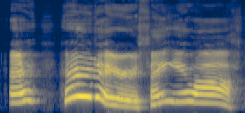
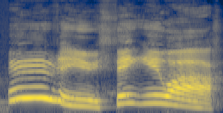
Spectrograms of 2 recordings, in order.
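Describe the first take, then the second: First: It is said as an Alan Partridge impression. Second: It is said in his own voice.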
